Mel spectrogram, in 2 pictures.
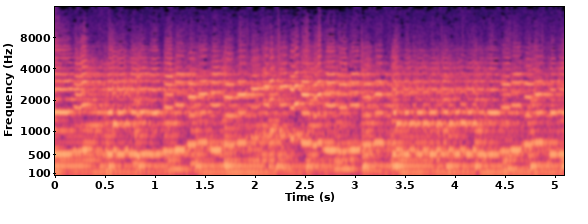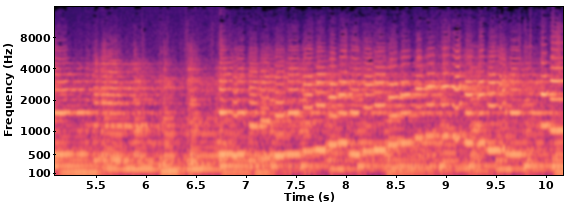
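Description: Greek folk clarinet playing an ornamented instrumental passage of a tsamiko, with quick runs, over a steady low accompaniment, from a 1936 recording.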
